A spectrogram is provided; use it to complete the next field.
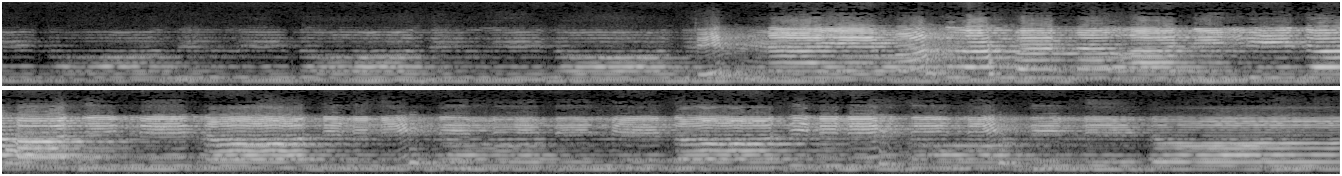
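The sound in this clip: A female vocal choir singing in close, dense harmony, with sustained chords held by many women's voices, swelling fuller and brighter after a few seconds and staying loud and ringing to the end, without speech.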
